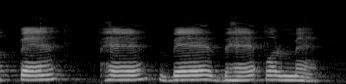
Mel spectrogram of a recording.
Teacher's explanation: आगे है ओष्ठ या वर्णा यानी जो होठ से बोले जाते हैं।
